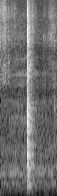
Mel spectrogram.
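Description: A fine sanding edge scrapes once across the curved leading edge of a model aircraft's aerofoil, a single short, bright rasp in an otherwise quiet room.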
